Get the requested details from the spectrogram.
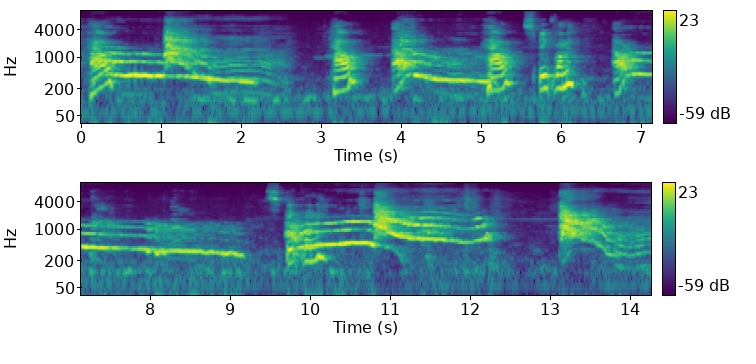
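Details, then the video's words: Pet dog barking and howling on command from its owner indoors: a series of long, wavering, howl-like barks, some sliding downward, with short gaps between them. "the barking dog"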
